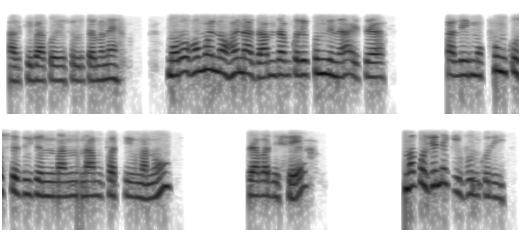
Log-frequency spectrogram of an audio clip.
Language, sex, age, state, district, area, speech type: Assamese, female, 45-60, Assam, Udalguri, rural, conversation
